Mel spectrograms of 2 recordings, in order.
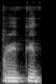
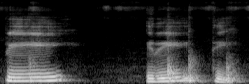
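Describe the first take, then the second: First: The first two consonants form a cluster. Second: A vowel separates the first two consonants. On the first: "প্রীতি থেকে" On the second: "স্বর আসলে স্বরাগম"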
